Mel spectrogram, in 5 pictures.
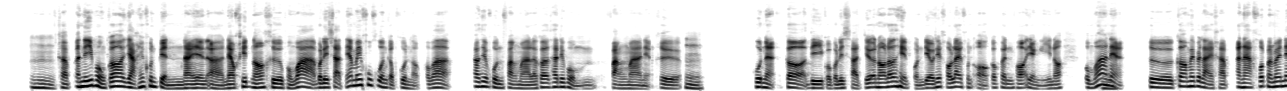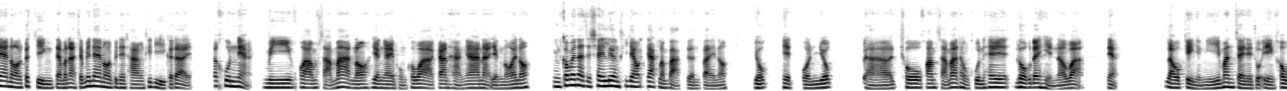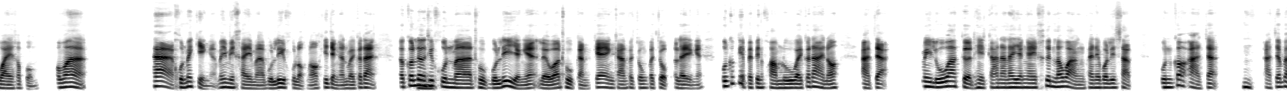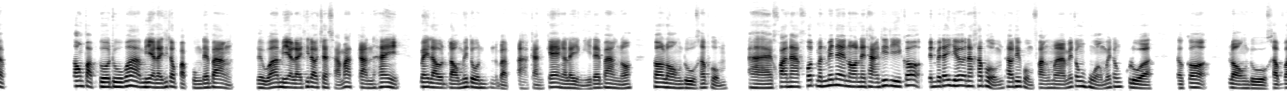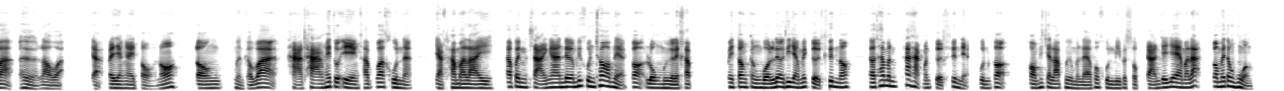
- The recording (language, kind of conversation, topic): Thai, advice, คุณกลัวอนาคตที่ไม่แน่นอนและไม่รู้ว่าจะทำอย่างไรดีใช่ไหม?
- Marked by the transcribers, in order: "อนาคต" said as "นาคต"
